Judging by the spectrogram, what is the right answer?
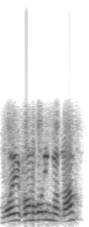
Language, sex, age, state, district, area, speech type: Assamese, male, 30-45, Assam, Barpeta, rural, conversation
